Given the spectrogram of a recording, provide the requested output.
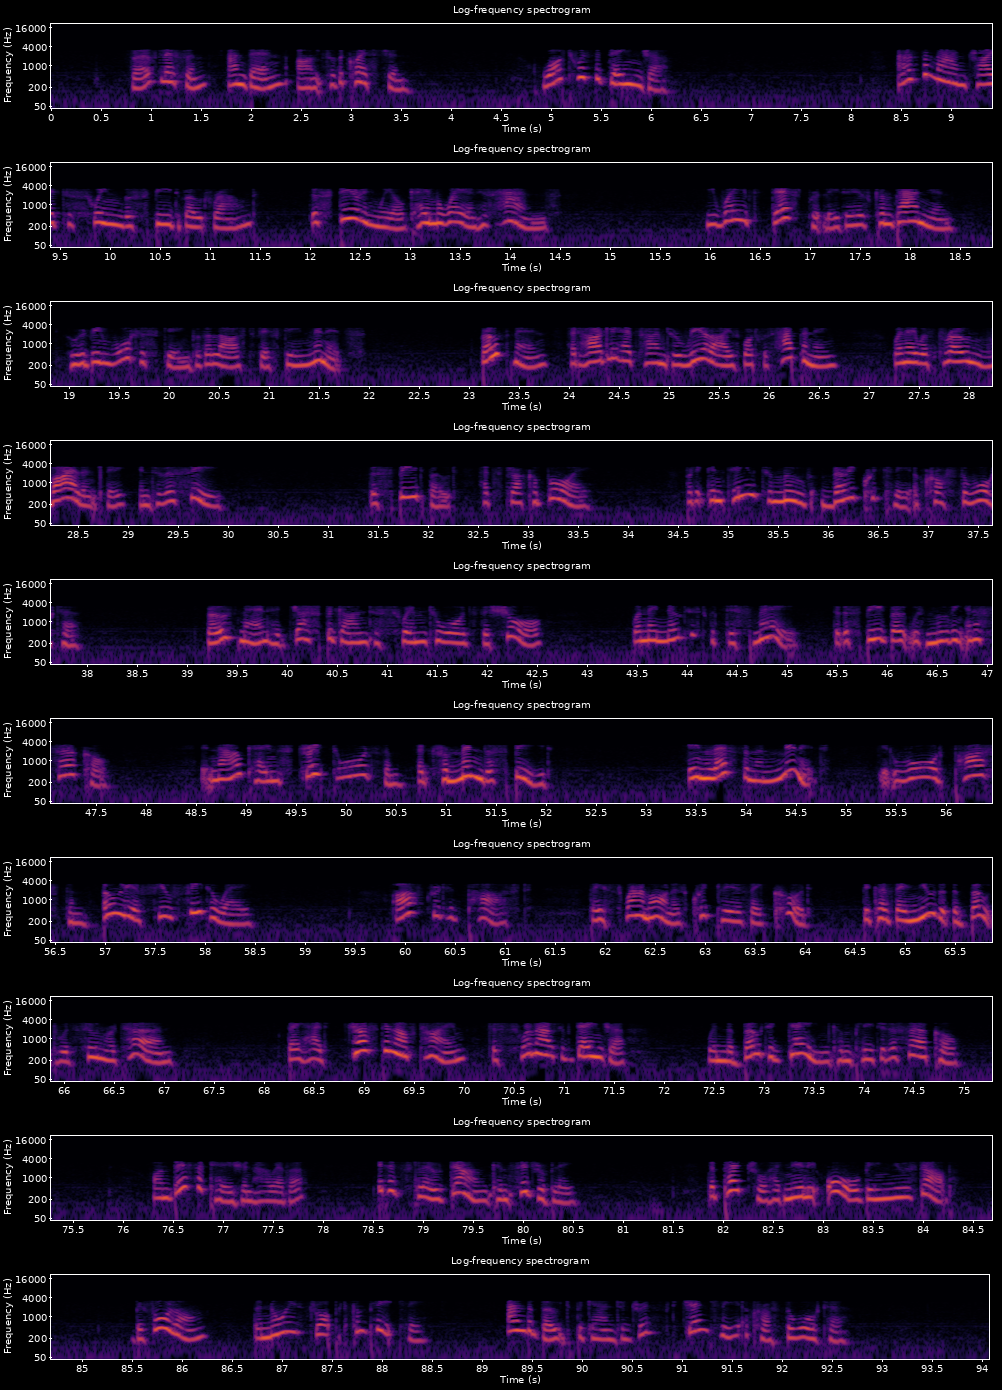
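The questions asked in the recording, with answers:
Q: What was the danger?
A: The out-of-control speedboat kept circling and nearly hit the two men in the water.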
